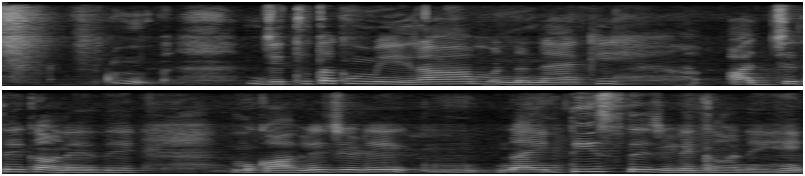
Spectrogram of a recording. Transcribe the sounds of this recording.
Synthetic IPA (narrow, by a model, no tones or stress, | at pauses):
d͡ʒɪt̪ʰːũːt̪əkmeːɾaːmənnaːɛkɪ | əd͡ʒd̪eːɡaːneːd̪eː | mʊkaːbleːd͡ʒeːɽeːnaːɪɳʈiːsd̪eːd͡ʒeːɽeːɡaːneːɦɛ̃ː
